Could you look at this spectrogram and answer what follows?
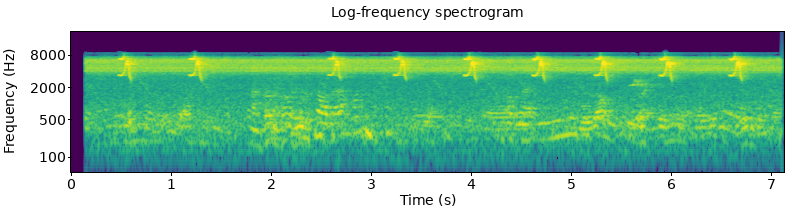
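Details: Long-billed Hermit displaying along Pipeline Road, Panama, in July 2010, repeating a sharp, very high squeaky note about every 0.7 seconds over a steady insect hiss, with faint low chatter behind.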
